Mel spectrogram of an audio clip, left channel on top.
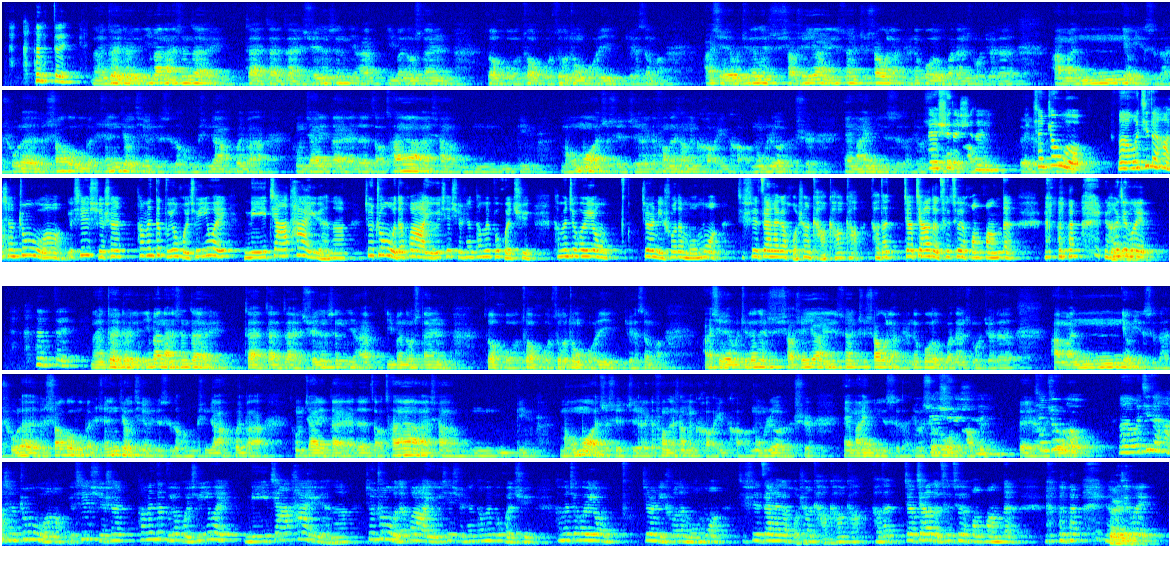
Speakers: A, on the left (about 55°); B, on the right (about 65°).
A: <laughs> 对，
B: 那对对对，一般男生在在在在学生生涯一般都是担任做活做活做重活的角色嘛。而且我觉得那小学一二年级虽然只烧过两年的锅炉吧，但是我觉得还蛮有意思的。除了烧锅炉本身就挺有意思的，我们平常会把从家里带来的早餐啊，像嗯饼、馍馍啊这些之类的放在上面烤一烤，弄热了吃，也蛮有意思的。有时候我们还会，
A: 哎，是的，是的，
B: 对，有时候好，
A: 像中午，嗯、我记得好像中午哦，有些学生他们都不用回去，因为离家太远了。就中午的话，有一些学生他们不回去，他们就会用，就是你说的馍馍，就是在那个火上烤烤烤，烤到焦焦的、脆脆黄黄的，<laughs> 然后就会，
B: 对，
